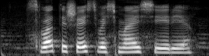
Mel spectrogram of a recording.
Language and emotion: Russian, neutral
